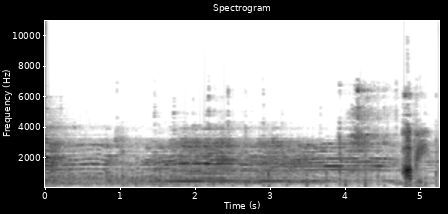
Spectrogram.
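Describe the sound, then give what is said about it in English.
A herd of cattle lowing together in a steady, overlapping chorus, with the rumble of the animals moving underneath and one louder bellow rising near the end. “Nothing will stop these critters now. Right. Let's clear off to the edge of the herd.”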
